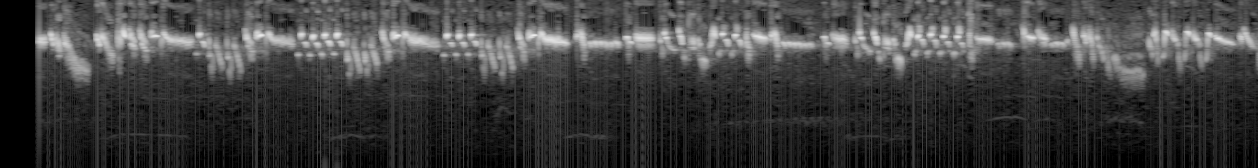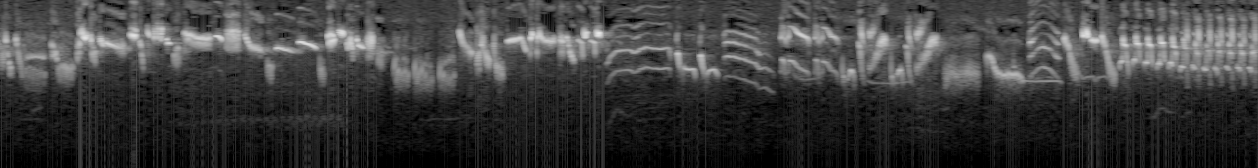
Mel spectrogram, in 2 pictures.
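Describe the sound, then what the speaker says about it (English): Skylark song, a long, continuous stream of rapid high warbling trills and chirps, clear and alone against a silent background. "The next video shows a skylark's song."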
